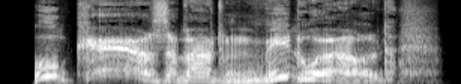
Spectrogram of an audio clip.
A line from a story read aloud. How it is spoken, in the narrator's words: Oberon had bellowed, losing what small semblance of control he had had over his emotions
